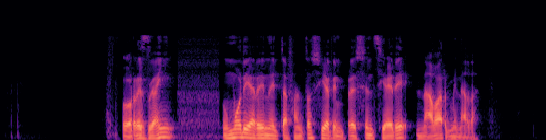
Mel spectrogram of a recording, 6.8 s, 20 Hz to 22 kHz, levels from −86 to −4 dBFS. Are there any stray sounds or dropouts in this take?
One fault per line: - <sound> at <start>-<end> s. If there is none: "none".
none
